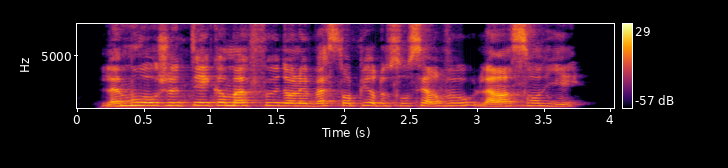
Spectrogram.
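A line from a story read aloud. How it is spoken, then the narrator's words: Plain. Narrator (French): dit Léon Giraud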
